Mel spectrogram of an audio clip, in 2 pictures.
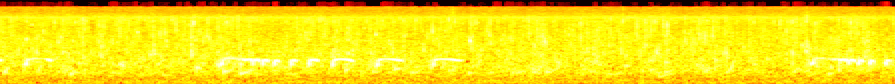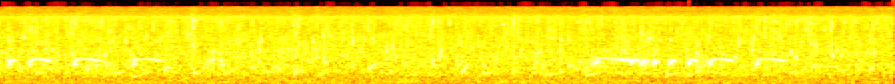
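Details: Zebra dove of the Bangkok type singing often, three trilled cooing phrases, each a clipped opening note followed by a quick stuttering series, spaced about three seconds apart over continuous trickling noise.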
